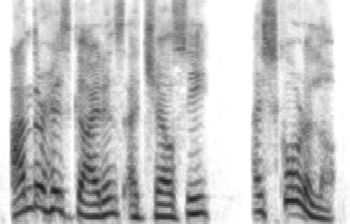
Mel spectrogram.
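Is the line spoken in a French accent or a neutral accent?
neutral. It is spoken in the speaker's ordinary accent.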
